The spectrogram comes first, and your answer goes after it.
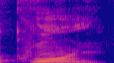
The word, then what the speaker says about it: Quorn: Corn. Like corn, but with a W after the K or the C, however you want to pronounce it.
